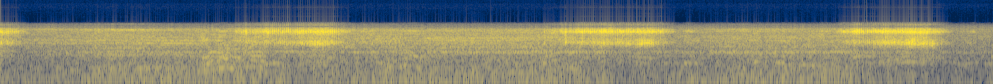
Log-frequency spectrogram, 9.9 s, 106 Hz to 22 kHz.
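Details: Adult man (dad) asleep after Christmas Eve dinner: three harsh, rattling snores about three seconds apart, roughly 20 a minute, with quieter breathing between them: snoring.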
